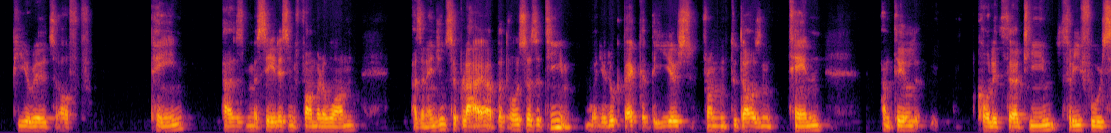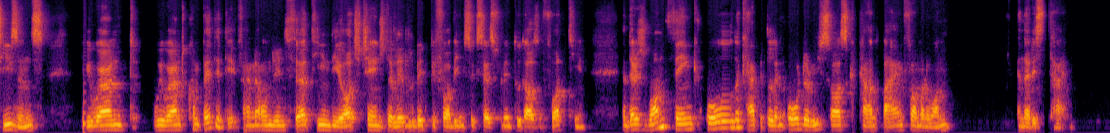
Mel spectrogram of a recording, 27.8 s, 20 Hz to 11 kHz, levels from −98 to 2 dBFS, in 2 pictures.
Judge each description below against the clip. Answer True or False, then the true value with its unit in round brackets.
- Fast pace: False (160 wpm)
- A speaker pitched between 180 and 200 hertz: False (115 Hz)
